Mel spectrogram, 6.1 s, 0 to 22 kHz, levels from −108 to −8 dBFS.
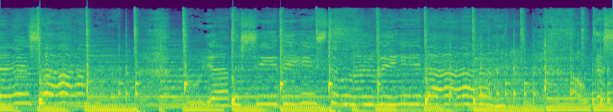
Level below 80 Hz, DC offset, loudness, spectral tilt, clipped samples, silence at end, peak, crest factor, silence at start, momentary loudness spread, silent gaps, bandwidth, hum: -22 dBFS; under 0.1%; -13 LUFS; -5.5 dB/octave; under 0.1%; 0 s; 0 dBFS; 12 dB; 0 s; 3 LU; none; 17 kHz; none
